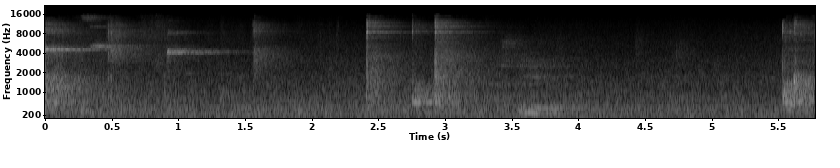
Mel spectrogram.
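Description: A table tennis ball clicks back and forth off paddles and the table in a quiet, echoing hall.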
